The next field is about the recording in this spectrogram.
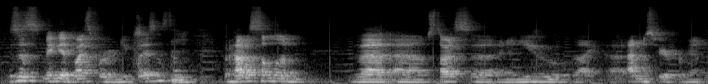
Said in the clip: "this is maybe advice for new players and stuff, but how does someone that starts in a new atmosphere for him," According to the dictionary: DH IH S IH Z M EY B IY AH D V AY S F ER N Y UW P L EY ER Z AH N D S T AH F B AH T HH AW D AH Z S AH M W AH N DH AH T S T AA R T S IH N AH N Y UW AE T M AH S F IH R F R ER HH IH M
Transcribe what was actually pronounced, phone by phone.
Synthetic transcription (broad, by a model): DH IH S IH Z M EY B IY AH D V AY S F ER N Y UW P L EY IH S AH N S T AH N B AH T HH AW D AH Z S AH M W AH N DH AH T S T AA R T S IH N AH N Y UW AE T M AH S F IH R F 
